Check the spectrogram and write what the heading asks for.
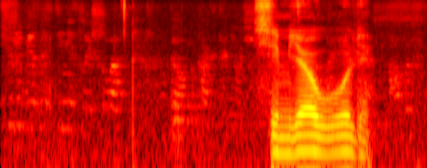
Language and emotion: Russian, neutral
